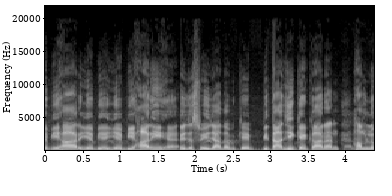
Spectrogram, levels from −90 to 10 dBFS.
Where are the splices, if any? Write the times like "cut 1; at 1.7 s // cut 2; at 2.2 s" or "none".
cut 1; at 1.8 s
